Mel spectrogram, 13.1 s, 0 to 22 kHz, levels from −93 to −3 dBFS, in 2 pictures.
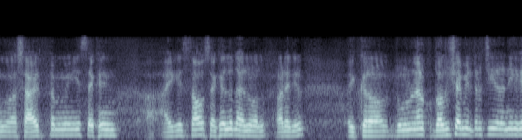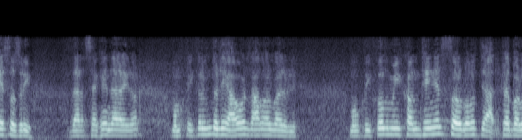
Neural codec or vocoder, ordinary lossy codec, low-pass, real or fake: codec, 16 kHz in and 24 kHz out, 0.4 kbps, LongCat-Audio-Codec, fine tuned four codebook decoder; none; 7.2 kHz; fake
